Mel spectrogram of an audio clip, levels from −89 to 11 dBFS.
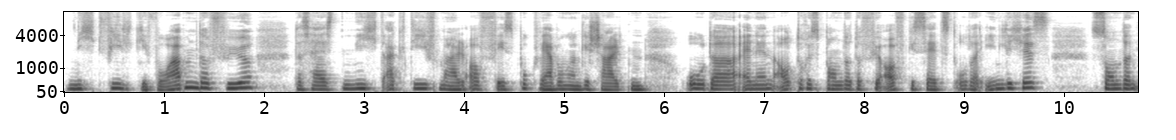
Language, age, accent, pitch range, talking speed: German, 50-69, Austrian, 145-190 Hz, 115 wpm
